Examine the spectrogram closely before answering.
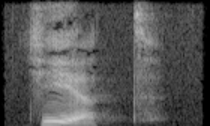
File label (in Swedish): "get", Swedish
